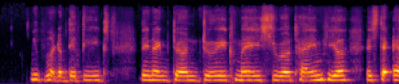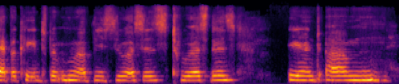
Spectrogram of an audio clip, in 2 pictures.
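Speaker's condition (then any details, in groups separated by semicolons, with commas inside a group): Deafness; speaks for self, also uses sign language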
